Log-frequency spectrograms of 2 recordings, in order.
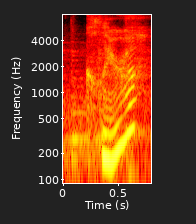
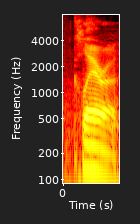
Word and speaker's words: Clara: it comes to names, I train myself to say, pronounce A as ah instead of a sharp A. Because I have like members of my family that go by like Anna instead of Anna.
